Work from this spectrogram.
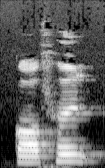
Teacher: mọi người sẽ đọc chữ cô này thấp nhá, và lên ở chữ phun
